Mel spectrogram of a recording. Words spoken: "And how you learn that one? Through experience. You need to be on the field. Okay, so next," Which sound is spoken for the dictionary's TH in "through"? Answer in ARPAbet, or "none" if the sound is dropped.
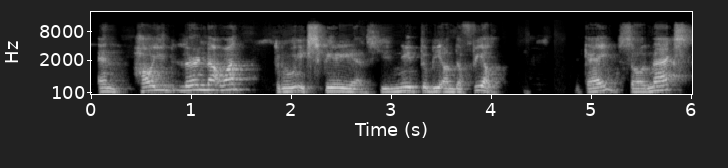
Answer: T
